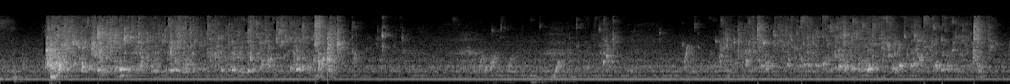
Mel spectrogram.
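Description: Bathwater splashing and sloshing in a tub as a toy boat is pushed through it by hand. It comes in bursts, loudest about half a second in and again around three seconds, with a steady low hum underneath.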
